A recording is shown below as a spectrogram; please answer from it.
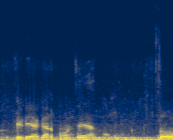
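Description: A person's voice speaking briefly over a steady low hum of vehicle engines.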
